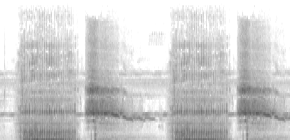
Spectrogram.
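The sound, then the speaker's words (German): Loud snoring from three sleepers napping under a tree in the heat: two slow breath cycles, each a long rasping inhale followed by a whistling, wheezy exhale, with no talking. “Die Hitze macht die drei schläfrig und bald schnarchelt alle unter einem Baum.”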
